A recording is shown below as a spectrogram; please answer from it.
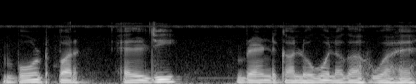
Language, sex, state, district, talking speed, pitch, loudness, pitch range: Hindi, male, Uttar Pradesh, Lalitpur, 130 wpm, 95 Hz, -15 LUFS, 90-100 Hz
